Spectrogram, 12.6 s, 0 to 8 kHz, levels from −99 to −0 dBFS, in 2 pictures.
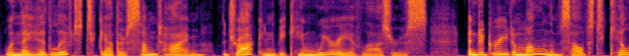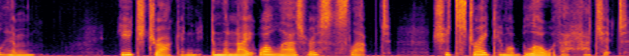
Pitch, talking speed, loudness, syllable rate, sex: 225 Hz, 170 wpm, -20 LUFS, 5.1 syllables/s, female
